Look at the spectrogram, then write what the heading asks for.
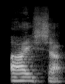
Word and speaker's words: Aisha: I then I'll remember Aisha at least I hope I remember the a is silent I sha okay I it's a long sounding eye okay thank you sorry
